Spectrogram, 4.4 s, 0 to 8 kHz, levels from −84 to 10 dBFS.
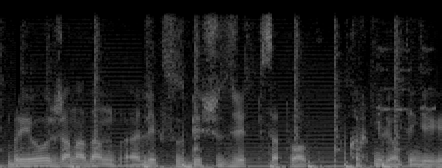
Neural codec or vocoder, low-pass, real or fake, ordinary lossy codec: none; 7.2 kHz; real; none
